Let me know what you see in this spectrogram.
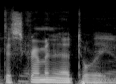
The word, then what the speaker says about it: discriminatory: Discriminatory. How do you say it? – Discriminatory. – Discriminatory. Yeah. I missed the letter.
